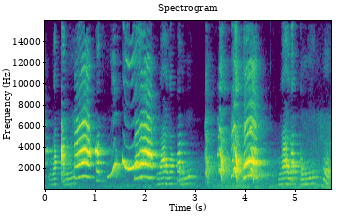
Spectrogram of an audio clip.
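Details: Indian parrots kept at home, chattering and talking: loud, nasal, harmonic squawks that bend up and down, several quick syllables then a brief gap before another burst, in a quiet indoor room.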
